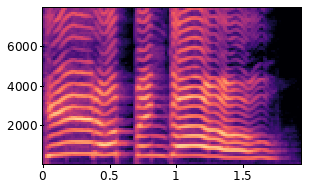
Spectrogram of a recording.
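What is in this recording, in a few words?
pop dance vocal get up and go, 124, E minor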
